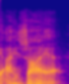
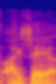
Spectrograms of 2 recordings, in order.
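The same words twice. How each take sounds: First: Isaiah with an EYE in the middle; British pronunciation. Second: Said in the usual way. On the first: Shown as a demonstration. Host shows how the British say it, Isaiah as eye-ZY-uh. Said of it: "as the British say". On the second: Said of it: "or as the British say".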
